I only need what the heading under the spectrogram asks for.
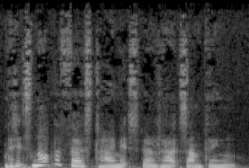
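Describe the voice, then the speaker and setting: A woman's voice: medium pitch, expressive, brisk, darkish tone, natural voice. An actress playing an anxious English middle-class wife in a 1970s radio drama, earnest and hesitant as she defends her friend. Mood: worried, recounting.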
